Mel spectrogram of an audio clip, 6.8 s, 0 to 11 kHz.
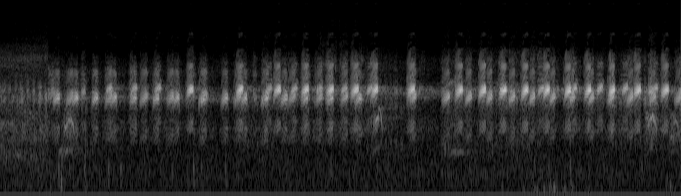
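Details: Iberian tree frog (Hyla molleri), recorded in 2017, producing a quick series of short, nasal, rattling notes, roughly three per second, pausing briefly midway and then resuming at the same rapid pace.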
